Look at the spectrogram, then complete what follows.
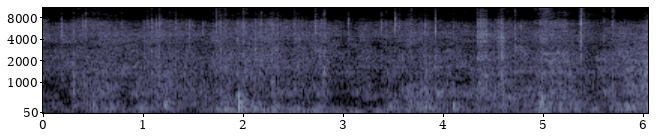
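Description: Faint rustling and scattered light knocks of a cardboard box and plastic-wrapped appliance parts being handled, with one sharper knock about two seconds in.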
